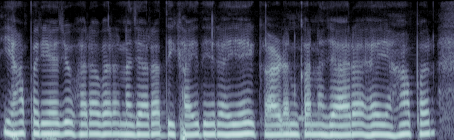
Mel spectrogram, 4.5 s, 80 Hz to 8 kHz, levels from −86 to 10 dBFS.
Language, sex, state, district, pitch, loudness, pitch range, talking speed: Hindi, female, Chhattisgarh, Raipur, 210 Hz, -10 LUFS, 205-220 Hz, 250 wpm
